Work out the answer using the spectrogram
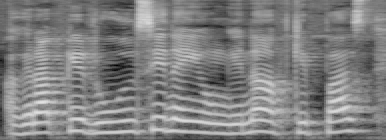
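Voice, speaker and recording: A woman's voice: fairly high pitch, steady tone, moderate pace, dark tone. A young woman reading tarot cards for her viewers in casual, instructive talk, often repeating her points and mixing English words into her Hindi. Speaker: tarot reader.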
